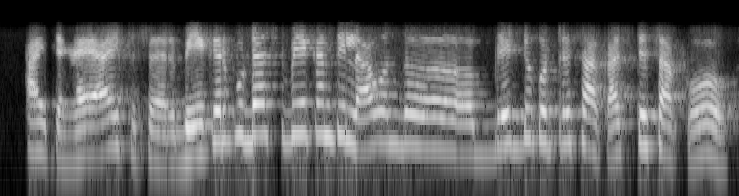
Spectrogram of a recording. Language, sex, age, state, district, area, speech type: Kannada, female, 60+, Karnataka, Dakshina Kannada, rural, conversation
